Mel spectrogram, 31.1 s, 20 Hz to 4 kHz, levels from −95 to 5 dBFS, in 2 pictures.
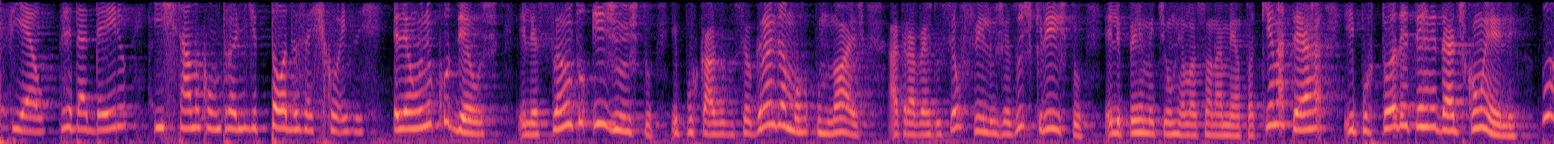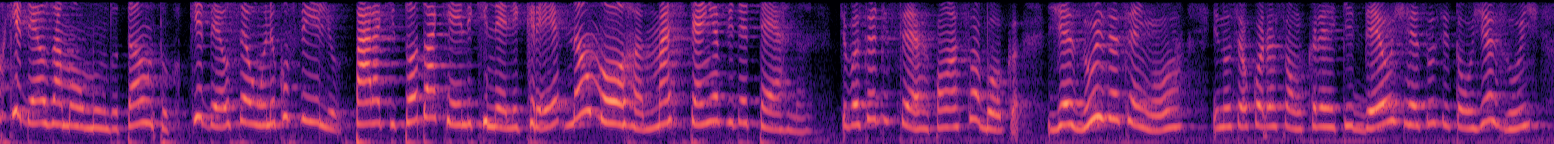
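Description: At 23.84 s there's a short stretch, about a tenth of a second to 23.94 s, where the background loses its texture and turns into a flat, even hiss, sitting roughly 1 dB off the level around it. That's comfort noise in place of the background, likely from the sender going quiet during a pause and the receiver filling the gap with generated noise. The background sits about 40 dB under the loud parts. The whole clip is band-limited to 4 kHz, which fits a G.711 call path.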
